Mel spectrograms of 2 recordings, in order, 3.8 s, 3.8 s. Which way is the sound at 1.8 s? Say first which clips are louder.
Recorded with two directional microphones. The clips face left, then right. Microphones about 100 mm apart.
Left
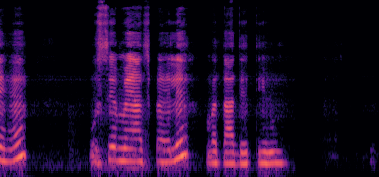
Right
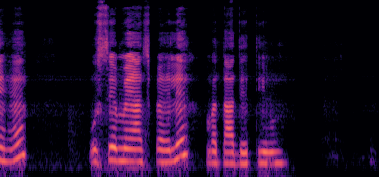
Right 1 dB; 25° right (ahead or behind).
